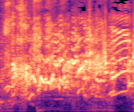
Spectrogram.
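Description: Several women laughing hard together, loud, high-pitched and overlapping, breaking off just before the end.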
